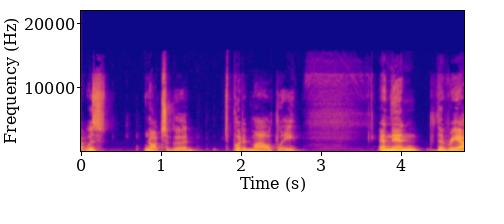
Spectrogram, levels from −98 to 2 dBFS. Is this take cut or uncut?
uncut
